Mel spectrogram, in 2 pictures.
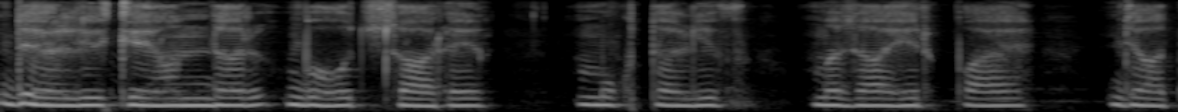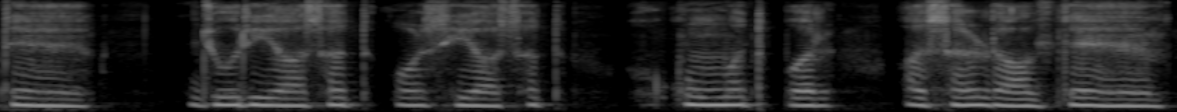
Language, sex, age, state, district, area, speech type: Urdu, female, 45-60, Delhi, Central Delhi, urban, spontaneous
